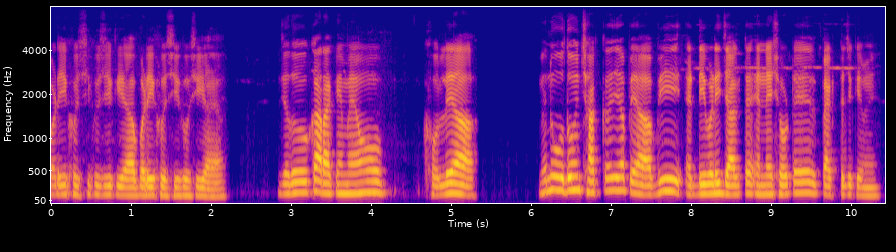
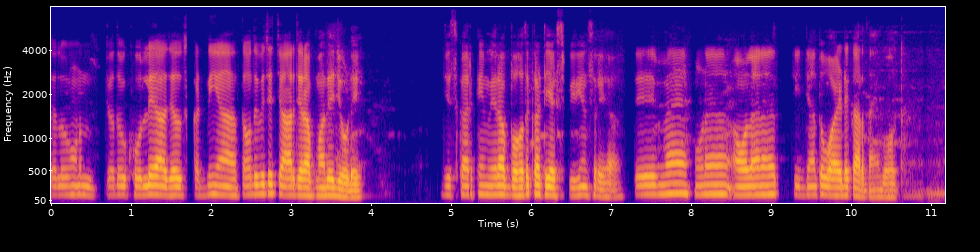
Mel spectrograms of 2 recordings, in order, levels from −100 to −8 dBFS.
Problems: background conversations at intervals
